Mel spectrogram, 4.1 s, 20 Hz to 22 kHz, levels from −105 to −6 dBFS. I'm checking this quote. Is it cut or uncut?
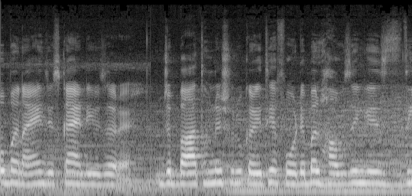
cut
